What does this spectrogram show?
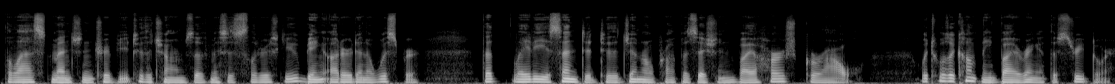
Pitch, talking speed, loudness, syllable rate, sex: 110 Hz, 195 wpm, -22 LUFS, 5.8 syllables/s, male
